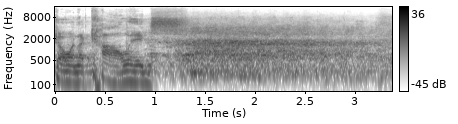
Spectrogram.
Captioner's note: audience laughing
